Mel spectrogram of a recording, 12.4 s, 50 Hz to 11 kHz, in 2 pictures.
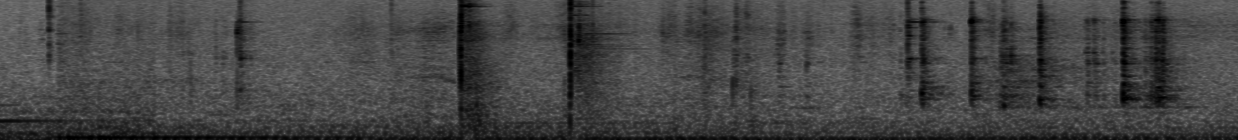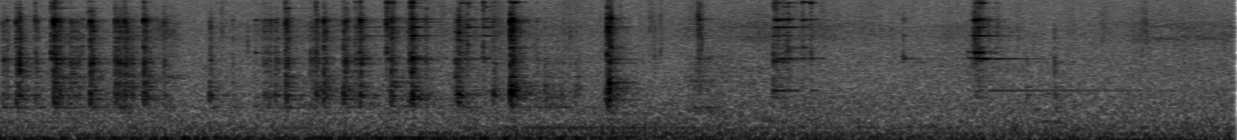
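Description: Metal-on-metal clicks and clinks of a wrench working the bolts of a flywheel being installed on a Subaru EJ22 engine: two sharp knocks a few seconds in, then a quick run of light metallic clicks for several seconds.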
